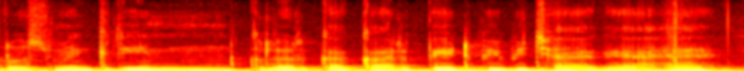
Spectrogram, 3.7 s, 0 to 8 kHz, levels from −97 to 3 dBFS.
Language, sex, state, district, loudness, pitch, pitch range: Hindi, male, Jharkhand, Ranchi, -13 LUFS, 110 Hz, 105-110 Hz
